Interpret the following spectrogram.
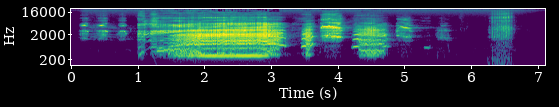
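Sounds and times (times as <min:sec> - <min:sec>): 
donkey braying: 0:00.2 - 0:05.8.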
